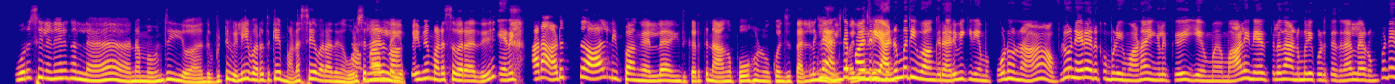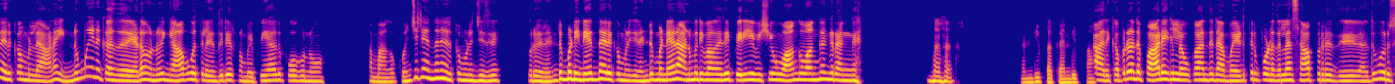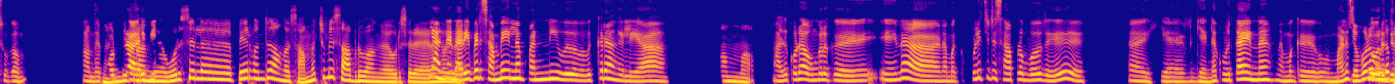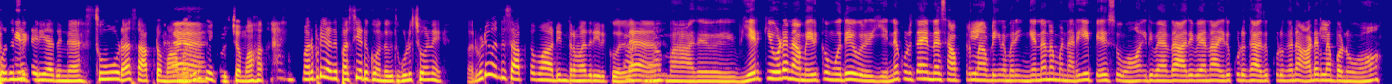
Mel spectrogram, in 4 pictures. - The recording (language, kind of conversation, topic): Tamil, podcast, நீர்வீழ்ச்சியை நேரில் பார்த்தபின் உங்களுக்கு என்ன உணர்வு ஏற்பட்டது?
- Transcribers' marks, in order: other background noise; chuckle; laugh; laughing while speaking: "சூடா சாப்ட்டோமா, மறுபடியும் போய் குளிச்சோமா … மாதிரி இருக்கும் இல்ல"; drawn out: "அ"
